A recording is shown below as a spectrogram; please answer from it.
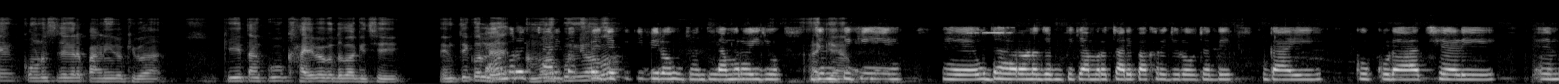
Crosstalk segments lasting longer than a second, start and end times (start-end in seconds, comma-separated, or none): none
